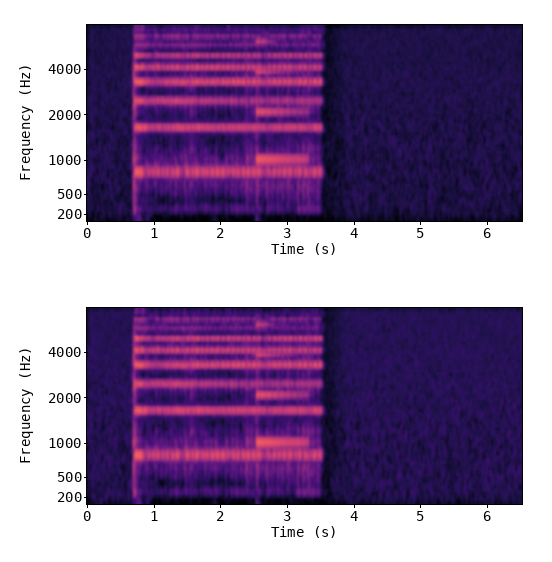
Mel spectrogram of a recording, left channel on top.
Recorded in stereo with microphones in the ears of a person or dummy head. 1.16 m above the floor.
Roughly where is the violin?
Centre.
